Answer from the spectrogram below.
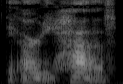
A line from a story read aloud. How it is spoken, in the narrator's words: Tom mutters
